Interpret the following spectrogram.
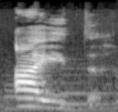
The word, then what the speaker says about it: I'd: So it's I'd, like I would, I'd, right? You need to pronounce the D afterwards.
